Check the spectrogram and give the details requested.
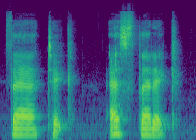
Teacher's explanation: So you do pronounce the S after the E, and it's an S sound, not a Z. S, and then TH, aesthetic, aesthetic.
